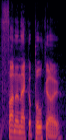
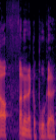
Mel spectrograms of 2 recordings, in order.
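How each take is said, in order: First: Said in the usual way. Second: "Fun in Acapulco" run fast together with gusto. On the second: Shown as a demonstration. Joking about the film title, saying "Fun in Acapulco" fast with gusto. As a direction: rattle off "Oh, Fun in Acapulco" quickly so it sounds rude. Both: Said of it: "if you say it with a bit of gusto".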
